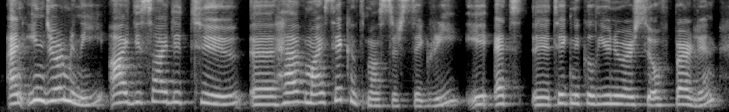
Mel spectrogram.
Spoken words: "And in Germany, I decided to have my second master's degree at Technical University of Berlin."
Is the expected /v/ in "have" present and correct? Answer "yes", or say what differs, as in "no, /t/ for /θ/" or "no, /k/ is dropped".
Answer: yes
